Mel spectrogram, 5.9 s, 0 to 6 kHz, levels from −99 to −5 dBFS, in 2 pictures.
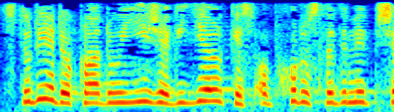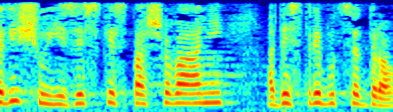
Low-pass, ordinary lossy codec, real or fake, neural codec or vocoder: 5.4 kHz; none; real; none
